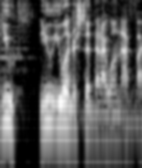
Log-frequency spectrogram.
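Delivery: put-on adamant, insistent tone. Retelling how a fighter questioned everyone after the fight: imitating someone adamant. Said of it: "he was, like, really adamant".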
